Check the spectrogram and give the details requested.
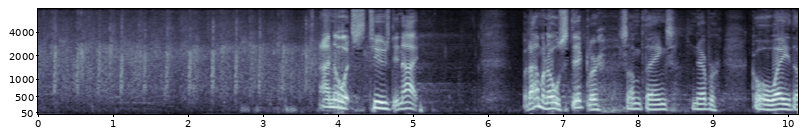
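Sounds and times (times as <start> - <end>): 
audience clapping hands: 0.0 - 5.5
speech: 3.8 - 5.2, 6.5 - 10.1.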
